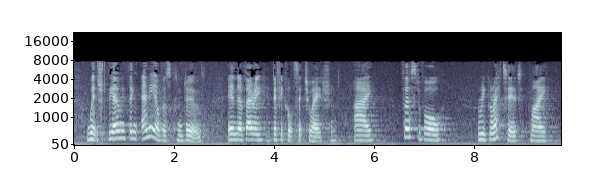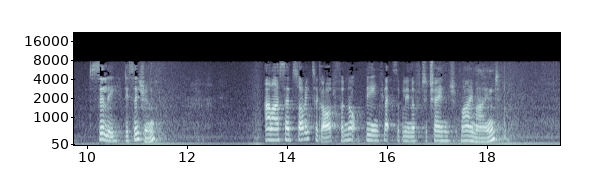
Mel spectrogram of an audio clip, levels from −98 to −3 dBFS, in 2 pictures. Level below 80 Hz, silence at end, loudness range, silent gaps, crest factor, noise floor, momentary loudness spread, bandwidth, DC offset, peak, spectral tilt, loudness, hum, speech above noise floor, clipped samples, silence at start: -38 dBFS; 0 s; 3 LU; none; 18 dB; -41 dBFS; 20 LU; 8 kHz; under 0.1%; 0 dBFS; -4.5 dB/octave; -17 LUFS; none; 24 dB; under 0.1%; 0 s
